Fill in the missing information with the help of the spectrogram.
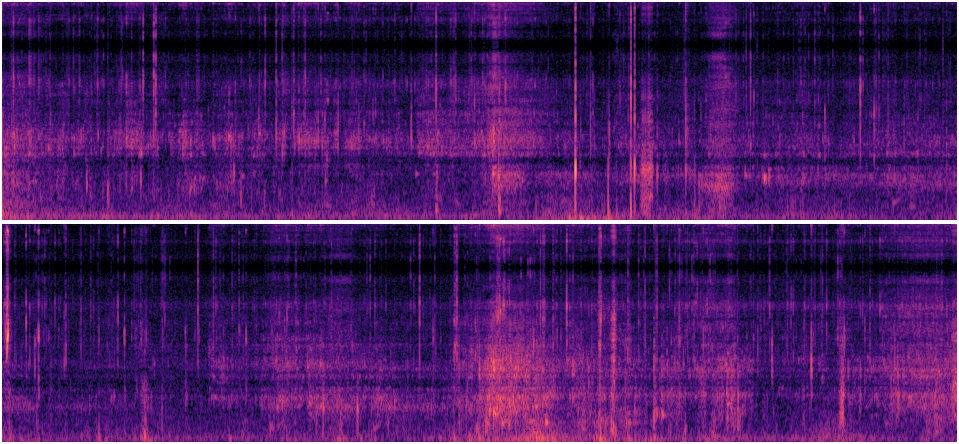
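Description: Water moving and gurgling, heard muffled through an underwater camera, with scattered small clicks and knocks and a louder swell of water noise about two-thirds of the way through.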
